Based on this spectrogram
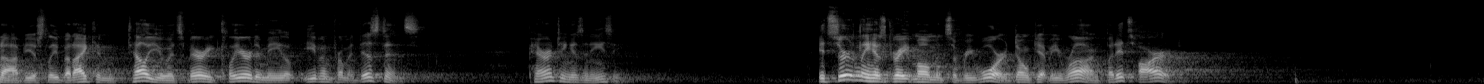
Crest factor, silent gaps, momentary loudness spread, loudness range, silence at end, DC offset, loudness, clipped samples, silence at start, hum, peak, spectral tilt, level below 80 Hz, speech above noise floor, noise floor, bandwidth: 20 dB; none; 14 LU; 12 LU; 2.75 s; under 0.1%; -26 LUFS; under 0.1%; 0 s; none; -8 dBFS; -5.5 dB/octave; -72 dBFS; 42 dB; -67 dBFS; 15 kHz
